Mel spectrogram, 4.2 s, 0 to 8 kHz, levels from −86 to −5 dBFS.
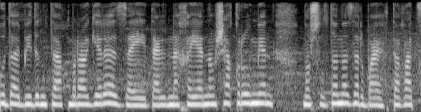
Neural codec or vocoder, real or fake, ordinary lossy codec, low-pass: none; real; none; 7.2 kHz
